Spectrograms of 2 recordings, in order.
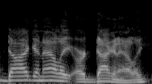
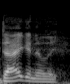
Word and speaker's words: Diagon Alley: It says wizards and witches may have Diagon Alley. Don't say it wrong. Diagonally.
